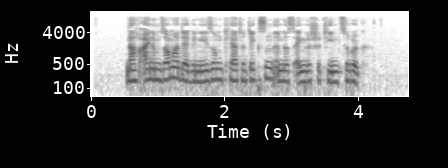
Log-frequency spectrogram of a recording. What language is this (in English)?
German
